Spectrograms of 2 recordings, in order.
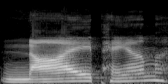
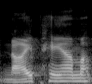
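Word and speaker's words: NIPAM: okay last one if you've seen this is pronounced Nye Pam Nye Pam micro gel so this is a neat polymer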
